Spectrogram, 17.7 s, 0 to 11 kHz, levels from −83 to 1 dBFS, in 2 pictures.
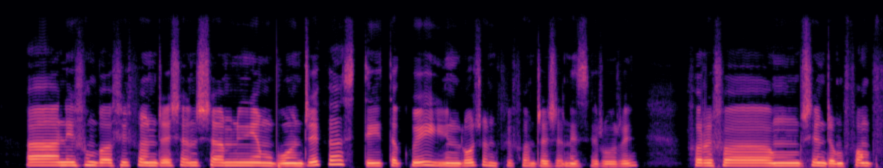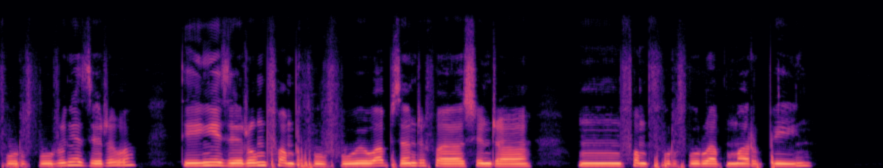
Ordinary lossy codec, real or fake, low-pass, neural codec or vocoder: none; real; 9.9 kHz; none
